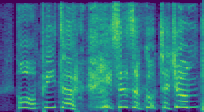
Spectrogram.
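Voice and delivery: put-on elderly Scottish woman's voice. Quoting a player heard over a headset in a Titanic game, old Scottish lady voice. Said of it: "old Scottish lady being like".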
